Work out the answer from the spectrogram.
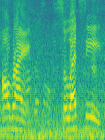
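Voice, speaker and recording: A woman's voice: on the high side, steady tone, takes it slowly, noisy background. A woman hosting a live event in an unscripted, conversational way. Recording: music and crowd in busy venue.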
